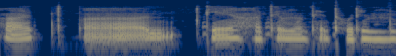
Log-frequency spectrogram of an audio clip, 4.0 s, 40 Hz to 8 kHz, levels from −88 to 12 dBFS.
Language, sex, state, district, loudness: Bengali, female, West Bengal, Paschim Medinipur, -28 LUFS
